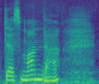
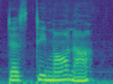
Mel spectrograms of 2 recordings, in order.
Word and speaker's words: Desdemona: about why Othello has turned against him, beseeches Desmona, I'm saying that wrong, Desdemona, to tell him whether his offense be of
